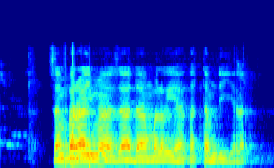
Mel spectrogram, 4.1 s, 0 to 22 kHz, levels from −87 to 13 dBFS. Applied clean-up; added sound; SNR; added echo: none; none; none; reverberation time 1.2 s.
